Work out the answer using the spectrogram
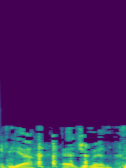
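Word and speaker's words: Agyeman: Edgeman. Phonetically figured that out like we would use in Italian, agita.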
